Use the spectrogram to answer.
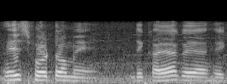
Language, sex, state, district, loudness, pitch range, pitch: Hindi, male, Haryana, Charkhi Dadri, -13 LUFS, 170-195 Hz, 185 Hz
